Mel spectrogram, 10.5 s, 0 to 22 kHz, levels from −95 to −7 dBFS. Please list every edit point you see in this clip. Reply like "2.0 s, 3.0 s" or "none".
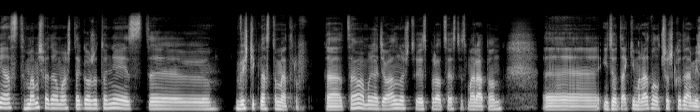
none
